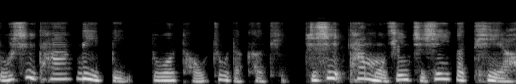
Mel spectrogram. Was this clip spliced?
yes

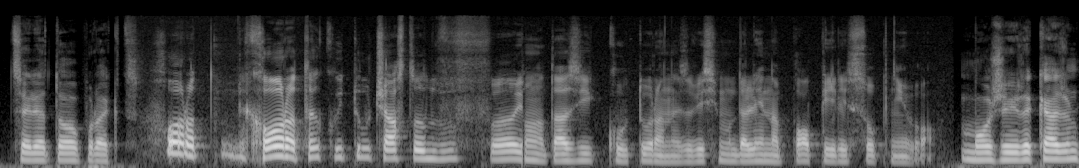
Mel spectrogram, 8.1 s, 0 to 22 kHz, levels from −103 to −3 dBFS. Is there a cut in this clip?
yes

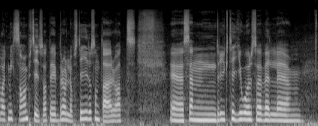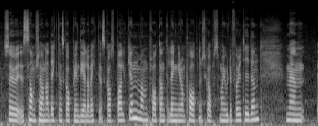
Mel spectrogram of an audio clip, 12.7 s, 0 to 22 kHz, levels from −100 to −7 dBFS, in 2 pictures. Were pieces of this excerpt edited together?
no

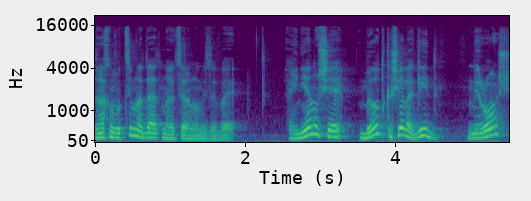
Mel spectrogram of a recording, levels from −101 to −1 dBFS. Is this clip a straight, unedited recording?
yes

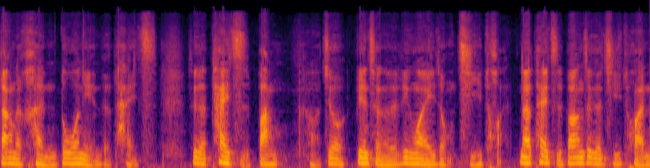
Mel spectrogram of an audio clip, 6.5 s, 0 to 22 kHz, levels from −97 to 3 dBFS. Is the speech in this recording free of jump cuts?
no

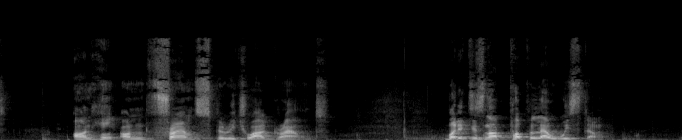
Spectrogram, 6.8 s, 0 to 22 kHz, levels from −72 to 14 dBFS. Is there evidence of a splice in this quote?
no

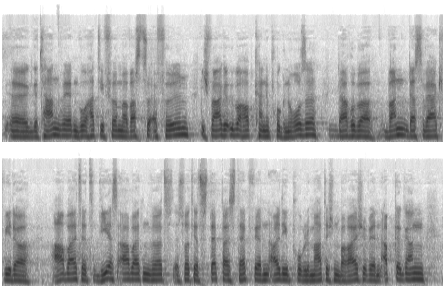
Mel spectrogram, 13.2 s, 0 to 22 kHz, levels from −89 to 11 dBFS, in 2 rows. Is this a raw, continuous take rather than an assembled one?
yes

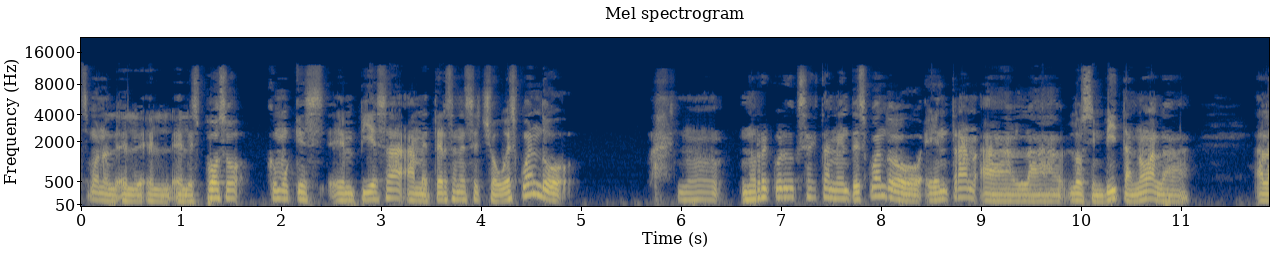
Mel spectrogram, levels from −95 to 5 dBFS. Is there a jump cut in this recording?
yes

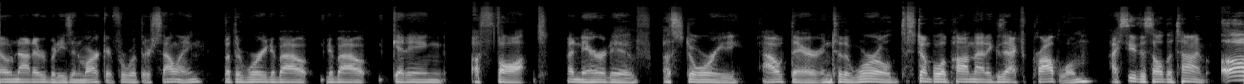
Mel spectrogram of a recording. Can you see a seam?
yes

